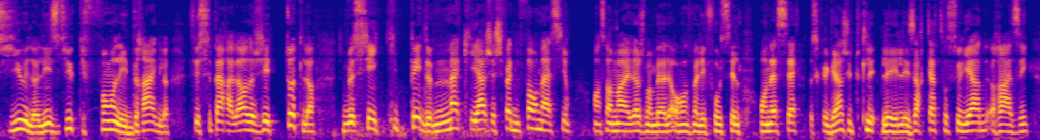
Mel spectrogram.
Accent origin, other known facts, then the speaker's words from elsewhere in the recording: Quebec, Canada; je viens du Lac-Saint-Jean, pour commencer, très nationaliste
